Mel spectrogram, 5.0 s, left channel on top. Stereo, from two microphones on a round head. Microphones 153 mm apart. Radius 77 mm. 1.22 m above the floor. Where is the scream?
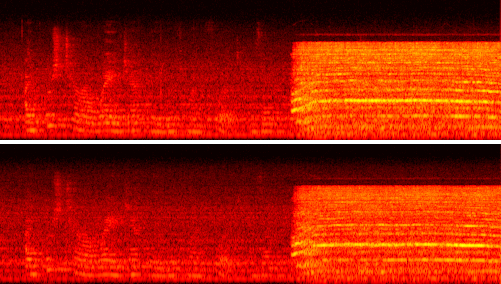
80° left, 4 m.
